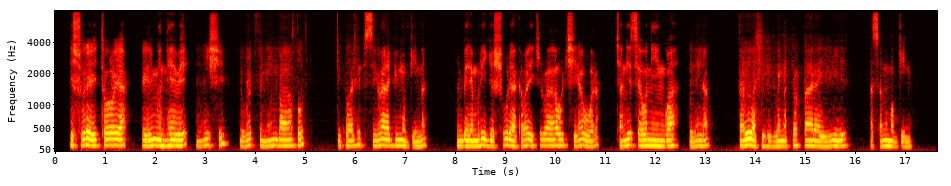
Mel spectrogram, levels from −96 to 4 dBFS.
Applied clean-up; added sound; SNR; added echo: neural mask model DeepFilterNet 3.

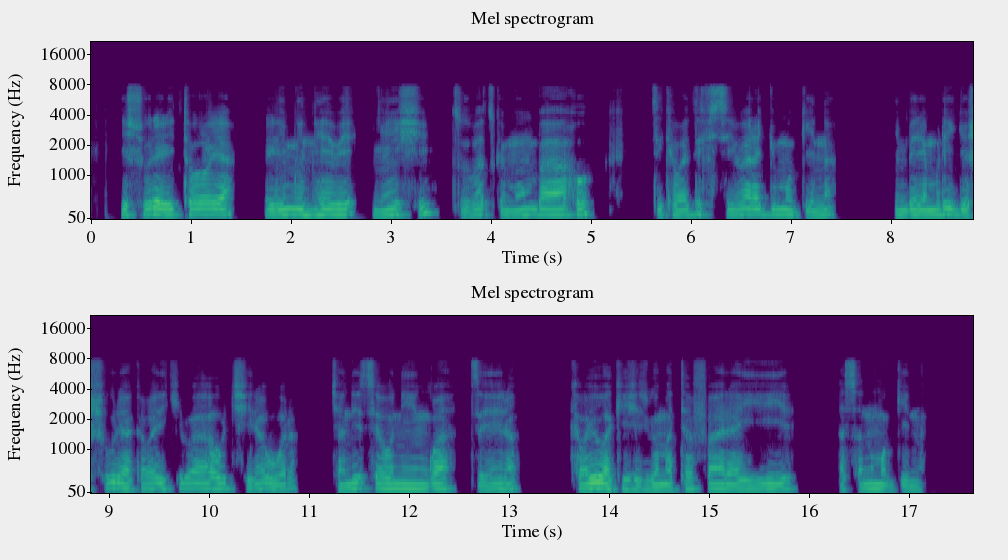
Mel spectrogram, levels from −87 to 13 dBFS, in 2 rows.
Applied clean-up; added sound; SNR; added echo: none; none; none; none.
